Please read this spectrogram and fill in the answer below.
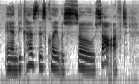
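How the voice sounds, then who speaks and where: A woman speaks in a medium-pitched voice. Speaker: art teacher. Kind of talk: tutorial. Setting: home kitchen. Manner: animated.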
